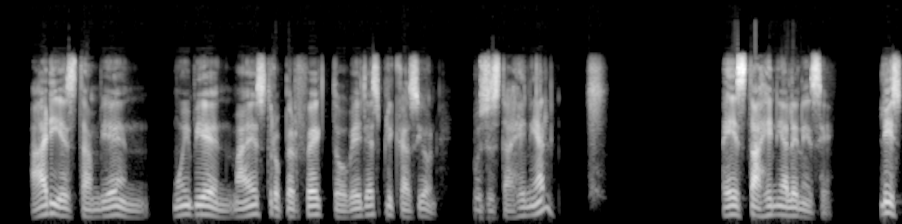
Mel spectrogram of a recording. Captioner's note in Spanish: resoplido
